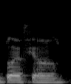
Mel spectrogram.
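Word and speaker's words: Blofield: blowfield road uh lingwood i've got blowfield and lingwood correct there in terms of pronunciation yes you have yes thank you let's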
